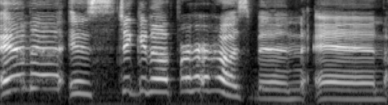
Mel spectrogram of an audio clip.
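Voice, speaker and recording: Over noticeable background noise, the speaker moves at a moderate pace with very wide pitch swings. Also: woman. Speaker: movie commentary youtuber. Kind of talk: casual movie commentary.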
